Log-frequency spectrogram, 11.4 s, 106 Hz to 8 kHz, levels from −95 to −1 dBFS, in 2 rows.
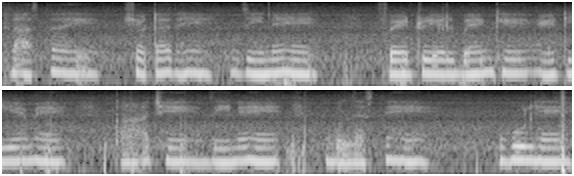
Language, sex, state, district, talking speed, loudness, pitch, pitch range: Hindi, female, Chhattisgarh, Bastar, 100 wpm, -23 LUFS, 210 Hz, 200-215 Hz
